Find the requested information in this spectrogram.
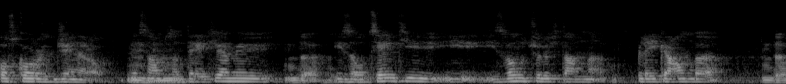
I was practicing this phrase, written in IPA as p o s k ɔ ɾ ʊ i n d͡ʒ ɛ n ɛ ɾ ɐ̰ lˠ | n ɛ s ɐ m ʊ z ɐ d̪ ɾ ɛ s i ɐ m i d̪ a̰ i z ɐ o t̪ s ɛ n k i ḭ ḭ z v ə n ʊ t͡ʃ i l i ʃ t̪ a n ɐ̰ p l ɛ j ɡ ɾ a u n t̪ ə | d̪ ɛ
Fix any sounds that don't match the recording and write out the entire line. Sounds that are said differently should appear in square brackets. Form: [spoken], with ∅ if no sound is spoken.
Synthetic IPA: p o s k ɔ ɾ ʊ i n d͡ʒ ɛ n ɛ ɾ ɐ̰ lˠ | n ɛ s [a] m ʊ z ɐ d̪ ɾ ɛ [x] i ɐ m i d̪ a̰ i z ɐ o t̪ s ɛ [ŋ] k i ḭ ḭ z v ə n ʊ t͡ʃ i l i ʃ t̪ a n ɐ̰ p l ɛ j ɡ ɾ a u n [d̪] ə | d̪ [a]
